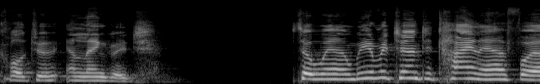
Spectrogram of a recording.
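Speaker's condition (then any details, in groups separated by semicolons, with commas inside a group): Cerebral palsy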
